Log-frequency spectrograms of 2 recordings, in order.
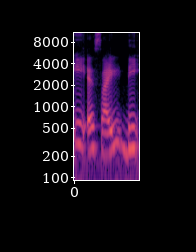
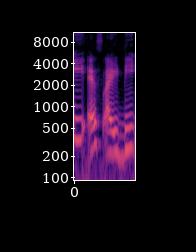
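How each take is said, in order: The two takes are said the same way.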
